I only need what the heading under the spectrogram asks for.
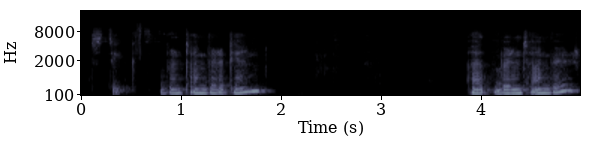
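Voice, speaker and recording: A woman giving a casual painting demonstration, talking softly and haltingly as she works. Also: fairly low pitch, gravelly, breathy edge, lo-fi sound. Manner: soft-spoken, halting, talks to herself while painting. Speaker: painting instructor.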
